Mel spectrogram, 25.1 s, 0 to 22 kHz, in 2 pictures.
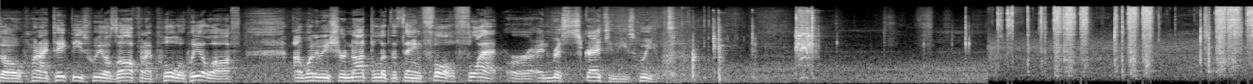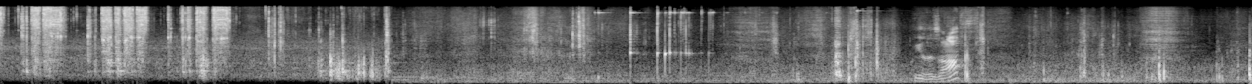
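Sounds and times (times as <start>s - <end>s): metallic clicks and scraping: 9.6s - 16.7s
impact wrench removing lug nuts: 10.0s - 16.6s.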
